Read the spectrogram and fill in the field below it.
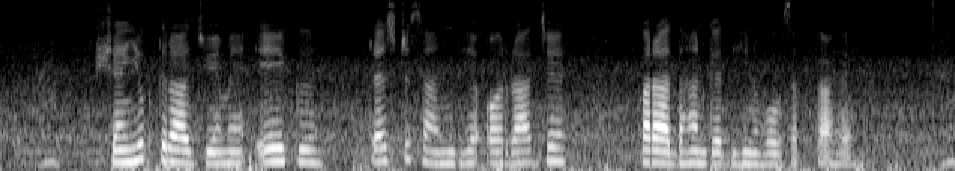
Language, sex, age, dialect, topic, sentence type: Hindi, female, 25-30, Hindustani Malvi Khadi Boli, banking, statement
